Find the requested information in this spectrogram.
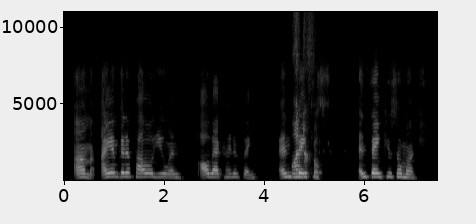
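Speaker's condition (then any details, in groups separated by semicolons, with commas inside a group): Cerebral palsy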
